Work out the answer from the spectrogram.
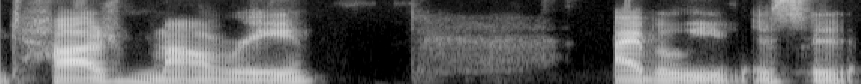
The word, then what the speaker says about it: Taj Mowry: And so up next we have Wade Lode, who is played by I always say his name Taj Mowry, I believe is how you say it.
